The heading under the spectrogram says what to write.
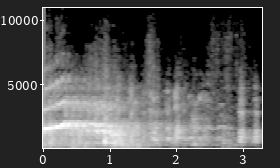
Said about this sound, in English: Oh, that's that Great Dane that belongs to the people next door. Great Dane? Sounded like a horse to me.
